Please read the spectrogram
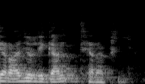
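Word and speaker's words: Radioligandentherapie: Du bist Nuklearmediziner und heute geht es um die Radioligantentherapie.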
